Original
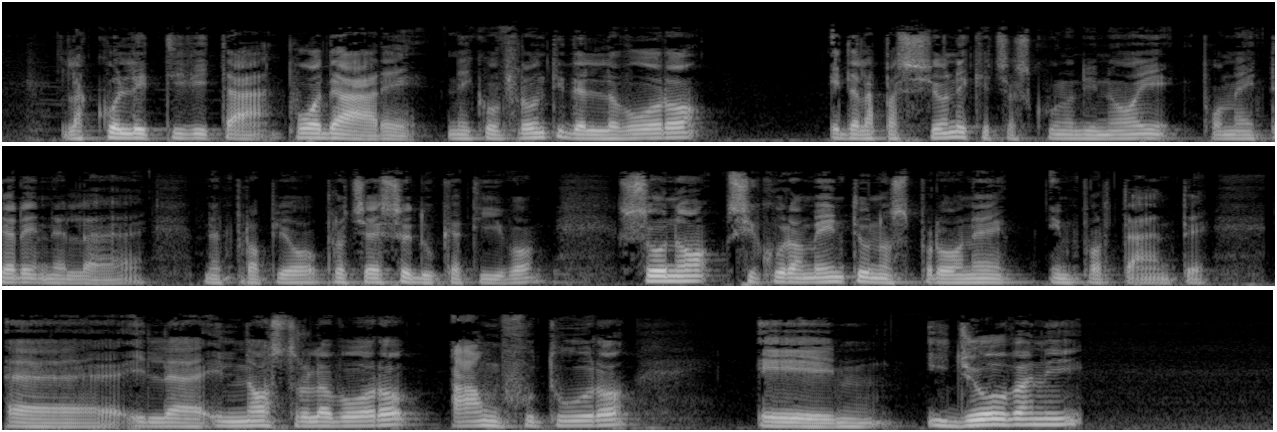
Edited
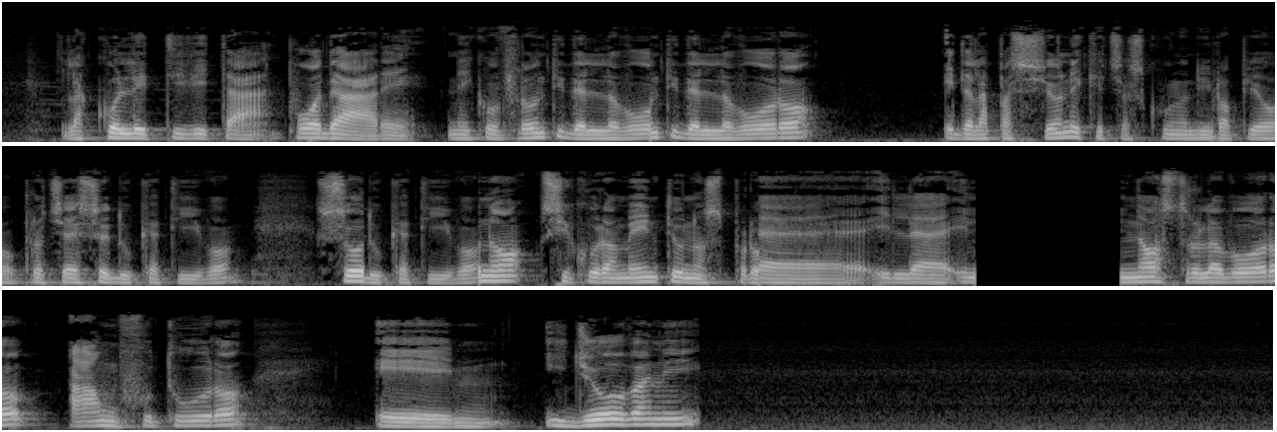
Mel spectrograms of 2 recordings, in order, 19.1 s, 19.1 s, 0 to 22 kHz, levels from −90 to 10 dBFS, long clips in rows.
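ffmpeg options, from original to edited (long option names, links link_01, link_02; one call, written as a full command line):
ffmpeg -i in.wav -filter_complex "[0:a]asplit=7[link_01][link_02][link_03][link_04][link_05][link_06][link_07];[link_01]atrim=end=3.242[link_08];[link_02]atrim=start=2.668:end=5.482[link_09];[link_03]atrim=start=7.558:end=9.682[link_10];[link_04]atrim=start=8.428:end=9.012[link_11];[link_05]atrim=start=9.678:end=11.082[link_12];[link_06]atrim=start=12.788:end=13.87,asetpts=PTS-STARTPTS,afade=type=out:start_time=1.078:duration=0.004:curve=hsin,apad=pad_dur=0.73[link_13];[link_07]atrim=start=13.87,asetpts=PTS-STARTPTS,afade=type=in:duration=0.004:curve=hsin[link_14];[link_08][link_09]acrossfade=duration=0.004:curve1=hsin:curve2=hsin[link_15];[link_15][link_10]acrossfade=duration=0.004:curve1=hsin:curve2=hsin[link_16];[link_16][link_11]acrossfade=duration=0.004:curve1=hsin:curve2=hsin[link_17];[link_17][link_12]acrossfade=duration=0.004:curve1=hsin:curve2=hsin[link_18];[link_13][link_14]concat=n=2:v=0:a=1[link_19];[link_18][link_19]acrossfade=duration=0.004:curve1=hsin:curve2=hsin" out.wav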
